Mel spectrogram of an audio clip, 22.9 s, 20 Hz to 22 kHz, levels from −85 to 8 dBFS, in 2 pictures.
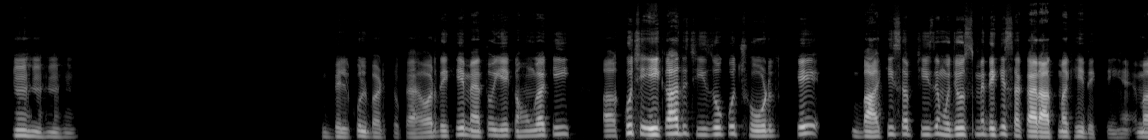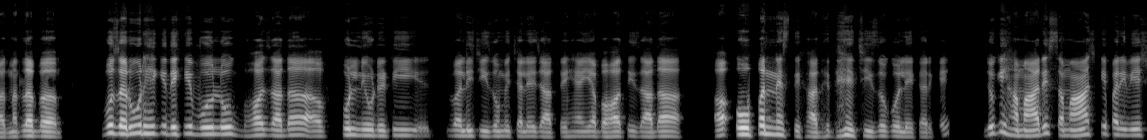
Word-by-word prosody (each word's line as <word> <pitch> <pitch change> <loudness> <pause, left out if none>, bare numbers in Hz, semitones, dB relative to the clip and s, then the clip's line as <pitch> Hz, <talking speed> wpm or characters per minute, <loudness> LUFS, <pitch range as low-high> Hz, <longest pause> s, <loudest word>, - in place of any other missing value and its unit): हुँ, 155 0 -3
हुँ, 135 -3 -8
हुँ, 120 - -13
हुँ। 115 -1 -26 2.5
बिल्कुल 120 +4 -9
बढ़ 120 -3 -13
चूका 110 0 -20
है 110 - -14
और 125 +1 -7
देखिए, 145 +6 -6
मैं 140 -5 -2
तो 165 - -12
ये 155 0 -4
कहूँगा 145 +3 -5
की 190 +4 -11 0.3
अ, 145 0 -8
कुछ 225 -2 -3
एक-आध 200 +3 +6
चीज़ों 185 0 -6
को 210 +3 -7
छोड़ 145 -7 -5
के, 200 +9 -4 0.4
बाकी 135 +8 0
सब 195 +1 -7
चीज़ें 180 +2 -8
मुझे 175 +1 -3
उसमें 185 +1 -4
देखिये 180 +3 -1
सकारात्मक 135 -4 +3
ही 130 - -6
दिखती 105 -1 -21
हैं। 105 0 -23
म 120 - -7 0.2
मतलब 140 +1 +3 0.6
वो 225 +3 +6
ज़रूर 210 +1 +7
है 210 0 +4
कि 215 +1 -5
देखिए, 195 +1 +3
वो 190 -1 +3
लोग 195 -3 +3
बहुत 165 +3 -1
ज़्यादा 155 -2 +1
फुल 175 +6 -2
न्यूडिटी 160 0 -4 0.2
वाली 145 -1 -1
चीज़ों 140 0 -6
में 140 0 -7
चले 135 0 -5
जाते 130 0 -5
हैं 135 0 -8
या 135 0 -3
बहुत 130 +1 -1
ही 140 - -10
ज़्यादा 130 +1 0 0.5
अ, - - +2 0.2
ओपननेस 185 -1 +8
दिखा 135 -3 -3
देते 135 +2 -15
हैं 165 0 +2
चीज़ों 145 -1 -7
को 140 0 -7
लेकर 125 -1 -8
के, - - -17 0.4
जो 200 - 0
कि 240 +1 -1
हमारे 155 +2 +3
समाज 160 0 +2
के 210 - -6
परिवेश 165 -3 -3
150 Hz, 185 wpm, -23 LUFS, 135-185 Hz, 2.5 s, ओपननेस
